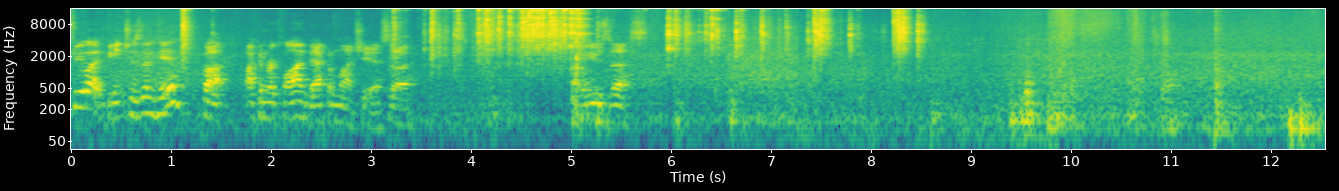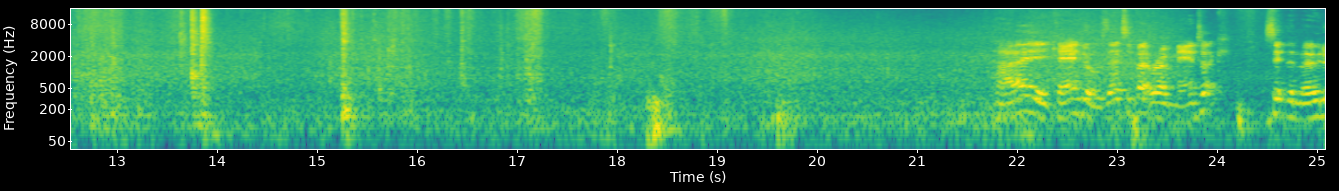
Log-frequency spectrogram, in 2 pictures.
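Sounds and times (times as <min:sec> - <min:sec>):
heavy rain on roof: 0:00.0 - 0:02.3, 0:03.0 - 0:25.0
camp chair poles fitted together: 0:03.2 - 0:08.8
camping gear clicks and knocks: 0:03.2 - 0:08.8, 0:09.4 - 0:14.1, 0:15.2 - 0:19.9.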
